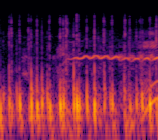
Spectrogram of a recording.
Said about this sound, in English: Hey, wait, listen. Yeah, it's a horse. Oh. Must be over at the edge of that ridge.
